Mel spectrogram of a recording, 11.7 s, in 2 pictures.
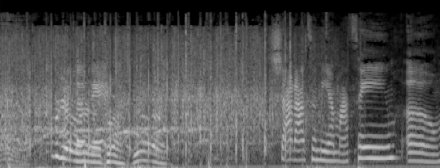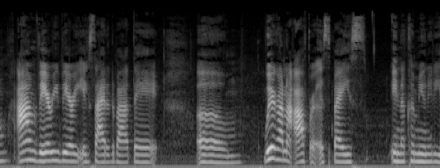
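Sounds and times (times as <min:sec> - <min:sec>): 
audience clapping: 0:00.0 - 0:04.7
speech: 0:00.7 - 0:02.4, 0:03.7 - 0:11.7.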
